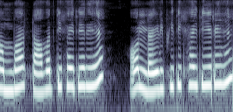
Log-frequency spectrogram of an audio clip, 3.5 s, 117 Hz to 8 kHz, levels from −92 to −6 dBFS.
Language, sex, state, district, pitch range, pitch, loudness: Chhattisgarhi, female, Chhattisgarh, Raigarh, 280-325 Hz, 310 Hz, -13 LUFS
